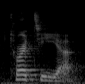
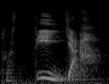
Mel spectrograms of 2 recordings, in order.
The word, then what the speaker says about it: tortilla: Next, we have tortilla. So we do pronounce this similar to the Spanish. We have the double L, just like paella, tortilla, or tortilla.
